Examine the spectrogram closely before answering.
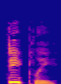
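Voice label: "deeply", American English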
